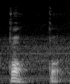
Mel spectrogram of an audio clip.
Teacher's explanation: So when you say aq, you must feel that the back of the tongue touches the fleshy part of the roof of the mouth. · Qaf comes from the soft palate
